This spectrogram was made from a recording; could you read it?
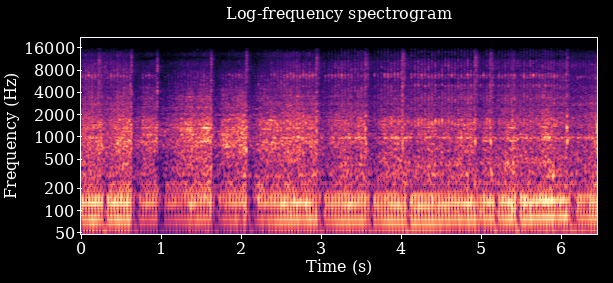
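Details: Farmall Cub tractor at start-up and while driving: the small engine chugs steadily with sharp pops every second or so. The cause of the popping is unknown and the owner is asking for ideas.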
